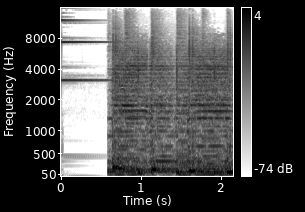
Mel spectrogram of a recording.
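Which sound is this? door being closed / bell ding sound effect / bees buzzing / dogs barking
bell ding sound effect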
